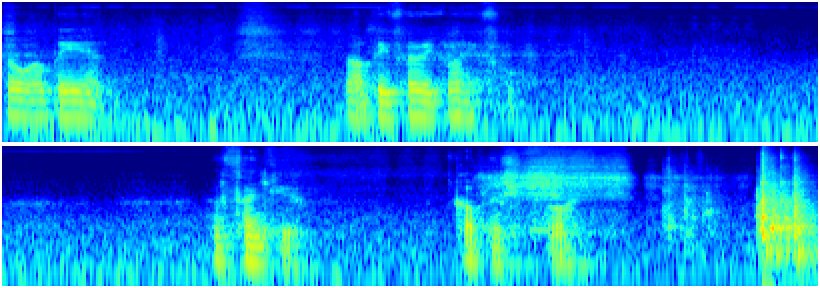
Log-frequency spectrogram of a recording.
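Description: A man's voice: sits high, animated, brisk, fairly bright tone, a little hiss or hum. An actor playing a volatile, menacing middle-aged father in a naturalistic film, aggrieved, repeating himself and swearing. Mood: pleading, strained. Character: volatile, menacing father of a troubled teenage son.

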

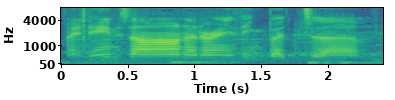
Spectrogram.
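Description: A man's voice: medium pitch, steady tone, normal speed, over loud music, natural voice. A man acting a casual, self-satisfied character in a screen drama, speaking in a loose, rambling way. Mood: breezy.

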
